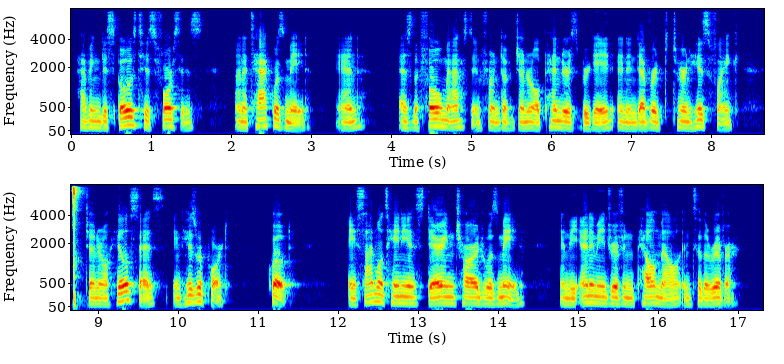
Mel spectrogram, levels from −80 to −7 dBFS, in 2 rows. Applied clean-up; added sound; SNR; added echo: none; Rattle (instrument); -3 dB; none.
